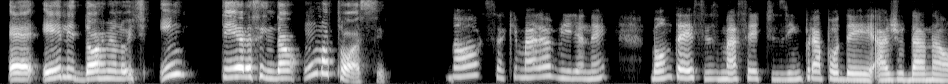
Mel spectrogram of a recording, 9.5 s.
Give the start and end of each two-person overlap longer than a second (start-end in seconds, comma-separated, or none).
none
